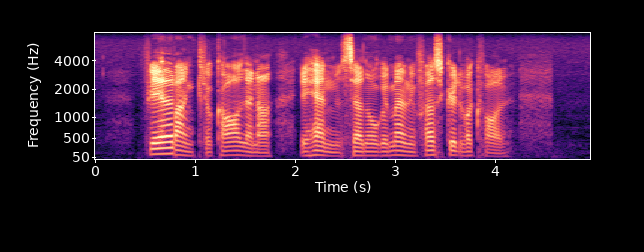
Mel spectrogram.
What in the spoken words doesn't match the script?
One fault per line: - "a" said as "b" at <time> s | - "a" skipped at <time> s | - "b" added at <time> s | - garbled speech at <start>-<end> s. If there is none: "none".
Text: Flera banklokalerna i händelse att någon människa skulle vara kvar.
none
